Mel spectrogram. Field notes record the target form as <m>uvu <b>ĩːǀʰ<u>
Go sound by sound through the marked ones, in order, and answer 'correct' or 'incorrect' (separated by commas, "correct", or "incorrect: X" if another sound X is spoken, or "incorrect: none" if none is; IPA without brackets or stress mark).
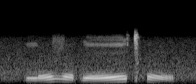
correct, incorrect: ɓ, correct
